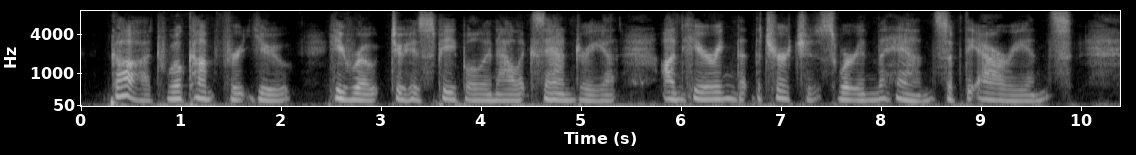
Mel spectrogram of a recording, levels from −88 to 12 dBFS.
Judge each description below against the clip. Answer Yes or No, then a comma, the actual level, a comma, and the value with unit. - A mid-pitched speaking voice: Yes, medium, 160 Hz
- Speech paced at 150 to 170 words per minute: No, slow, 135 wpm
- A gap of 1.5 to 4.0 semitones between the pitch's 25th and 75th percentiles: Yes, average, 3.0 semitones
